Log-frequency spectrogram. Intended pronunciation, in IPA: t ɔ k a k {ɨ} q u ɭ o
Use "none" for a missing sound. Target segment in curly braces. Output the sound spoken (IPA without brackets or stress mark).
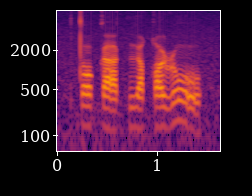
ɨ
